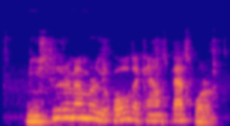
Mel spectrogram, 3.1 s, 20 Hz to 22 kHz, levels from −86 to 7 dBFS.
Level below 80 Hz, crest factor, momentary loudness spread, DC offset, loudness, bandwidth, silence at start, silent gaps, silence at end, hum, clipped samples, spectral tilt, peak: -56 dBFS; 18 dB; 9 LU; under 0.1%; -20 LUFS; 7.8 kHz; 0.35 s; none; 0.2 s; none; under 0.1%; -7 dB/octave; -4 dBFS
